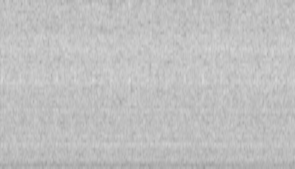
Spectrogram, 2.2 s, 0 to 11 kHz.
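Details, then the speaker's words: 2016 Ford F-150 3.5 V6 running after the correct starter replaced a wrong one; still clearing fluid smoke, with normal temperature and good oil pressure. Quiet, smooth, low idle rumble with no knocks, ticks or whine. Normal idle. "She's quiet though. I'm gonna go check the temperature."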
